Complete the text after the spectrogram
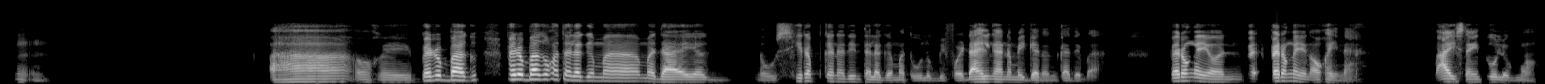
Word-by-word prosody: Mm. - - -20 2.2
Ah, 130 +3 -1
okey. 110 -1 -11
Pero 200 +3 +3
bago 195 0 +5 0.3
pero 230 +1 +8
bago 230 0 +6
ka 225 - 0
talaga 190 -5 0
ma 155 -2 0
ma-diagnose, 115 -6 -3
hirap 155 +1 -3
ka 140 -1 -5
na 135 - -6
din 130 -1 -9
talaga 110 -4 -5
matulog 100 -2 -12
before, 95 +2 -10
dahil 125 +3 +4
nga 120 -2 -1
na 115 - -7
may 110 -2 -7
gano'n 100 -2 -5
ka, 100 - -9
'di 445 - -14
ba? - - -16 0.7
Pero 160 +2 +5
ngayon 120 -8 -2 0.2
pero 160 +1 +5
ngayon, 140 -5 -1 0.2
okey 100 -3 -6
na? 90 -4 -13 0.8
Maayos 135 -1 +3
na 120 - -1
'yong 120 - -14
tulog 110 -4 -8
mo? 100 -3 -14
125 Hz, 145 wpm, -20 LUFS, 110-155 Hz, 2.2 s, pero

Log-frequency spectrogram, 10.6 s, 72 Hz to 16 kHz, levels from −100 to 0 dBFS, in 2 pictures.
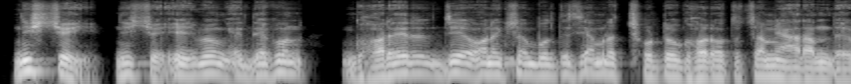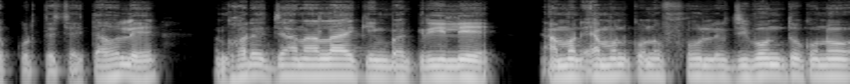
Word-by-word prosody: নিশ্চয়ই, 170 -1 +5 0.2
নিশ্চয়ই 135 0 -2
এর - - +4
এবং 145 +1 +3 0.2
দেখুন 150 +3 +1 0.5
ঘরের 130 +7 +2 0.2
যে 155 - +4
অনেক 140 -1 +2
সময় 135 -3 0
বলতেছি 130 - -3
আমরা 70 - +1
ছোট 115 -1 -4 0.2
ঘর 110 +1 +2
অথচ - - -12
আমি 120 -1 +2
আরামদায়ক 95 -3 -1
করতে - - -9
চাই। - - -8
তাহলে 120 +1 +1 0.6
ঘরের 125 +2 0
জানালায় 125 0 +4
কিংবা 115 -1 +1
গ্রিলে 115 0 +4 0.5
এমন, 120 +1 +4
এমন 125 +1 +3
কোন - - 0
ফুল 125 0 -1 0.2
জীবন্ত 125 +1 +2
কোন 120 0 +1
125 Hz, 165 wpm, -24 LUFS, 115-130 Hz, 0.6 s, নিশ্চয়ই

